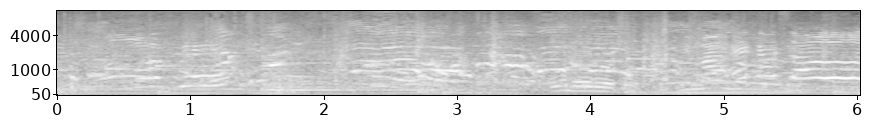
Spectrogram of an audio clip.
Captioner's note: people speaking in foreign language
